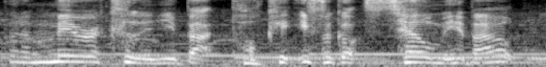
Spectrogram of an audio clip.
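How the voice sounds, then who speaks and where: A woman's voice: on the high side, very fast, loud music behind the voice, lightly acted. A woman playing a fierce, betrayed warrior woman in a video game, blunt, sardonic and emotionally raw. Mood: bleak, despairing. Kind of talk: dramatic video game acting.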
